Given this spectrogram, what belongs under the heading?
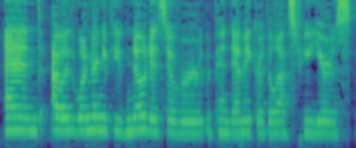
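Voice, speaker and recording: A woman's voice: mid-range voice, completely flat delivery, normal speed, a bit bright. A woman hosting a podcast, chatting casually and appreciatively with her guest. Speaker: podcast host. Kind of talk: casual interview chat.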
